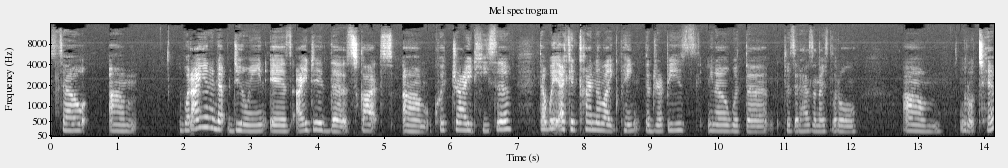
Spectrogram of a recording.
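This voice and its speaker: Speaking at a fairly slow pace, a woman has a medium-pitched voice with a bright, sharp tone and ordinary pitch variation. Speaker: mixed media crafter. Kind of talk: craft tutorial. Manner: casual, hesitant with many fillers.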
